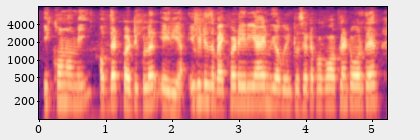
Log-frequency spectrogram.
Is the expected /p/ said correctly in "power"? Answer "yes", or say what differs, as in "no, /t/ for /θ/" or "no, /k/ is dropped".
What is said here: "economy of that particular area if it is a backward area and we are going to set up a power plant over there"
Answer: no, /f/ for /p/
